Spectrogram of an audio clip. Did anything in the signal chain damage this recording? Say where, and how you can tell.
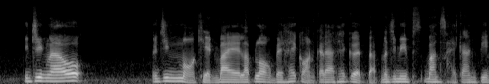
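Yes, at the codec stage. The background is replaced by comfort noise twice: from 0.00 to 0.23 s, and from 1.01 to 1.51 s. In both gaps the room tone turns smooth and featureless, about 31 dB below the loudest sound. Its level barely shifts, by about 1 dB at most. The likely cause is discontinuous transmission, such as Opus DTX. The sender stops coding during pauses, and the receiver fills them with synthetic, roughly matched noise.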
